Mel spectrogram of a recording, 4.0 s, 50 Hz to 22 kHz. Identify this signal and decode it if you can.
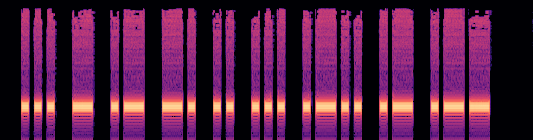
Morse code, heard as a keyed tone, about 25 wpm, 1000 Hz. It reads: STANISLAW
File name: qotdfiles / 25wpm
